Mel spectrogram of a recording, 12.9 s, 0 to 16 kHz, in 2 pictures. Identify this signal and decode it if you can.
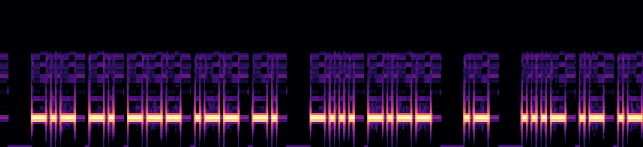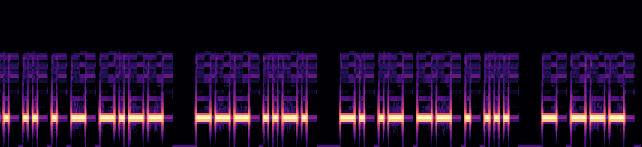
Morse code, heard as a keyed tone, about 25 wpm, 750 Hz. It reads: KNOWN BY A VARIETY OF NAMES TO
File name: Archive / 25 WPM / 25WPM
